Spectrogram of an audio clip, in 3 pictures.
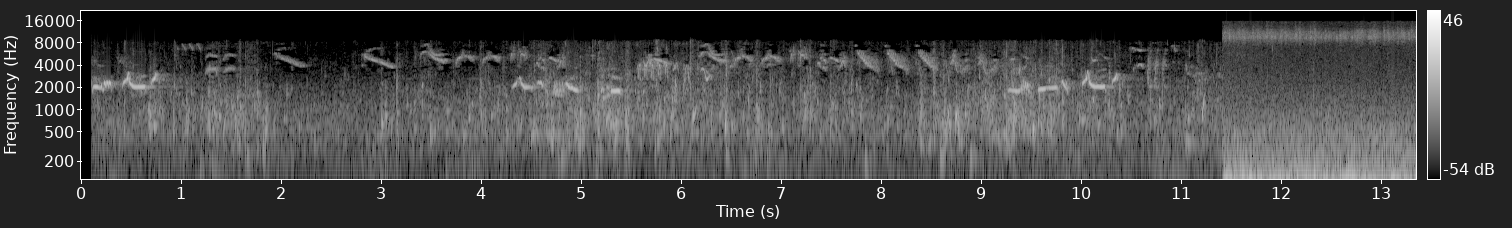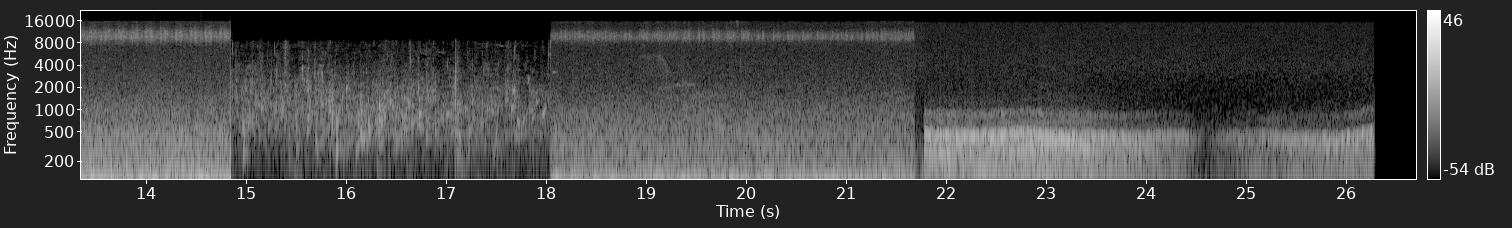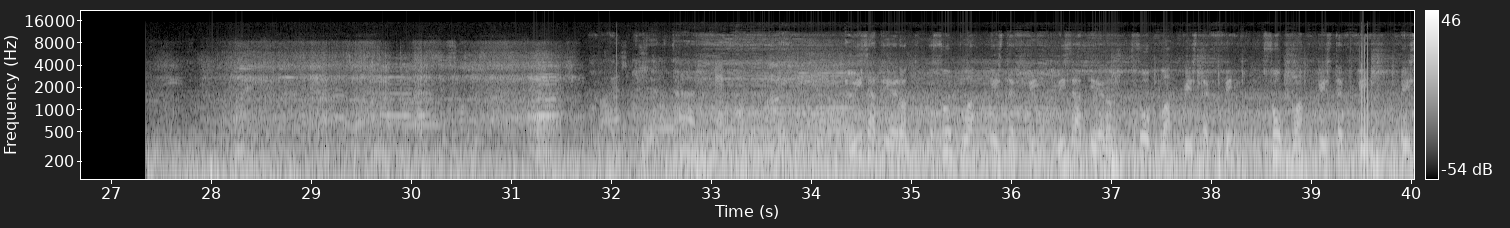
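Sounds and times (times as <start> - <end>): small birds chirping and singing: 18.1 - 20.8.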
